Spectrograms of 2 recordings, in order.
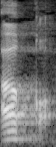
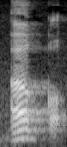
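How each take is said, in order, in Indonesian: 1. Huruf q di akhir diucapkan dengan hentakan ringan yang singkat. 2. Huruf q di akhir diucapkan dengan hentakan ringan yang singkat.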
